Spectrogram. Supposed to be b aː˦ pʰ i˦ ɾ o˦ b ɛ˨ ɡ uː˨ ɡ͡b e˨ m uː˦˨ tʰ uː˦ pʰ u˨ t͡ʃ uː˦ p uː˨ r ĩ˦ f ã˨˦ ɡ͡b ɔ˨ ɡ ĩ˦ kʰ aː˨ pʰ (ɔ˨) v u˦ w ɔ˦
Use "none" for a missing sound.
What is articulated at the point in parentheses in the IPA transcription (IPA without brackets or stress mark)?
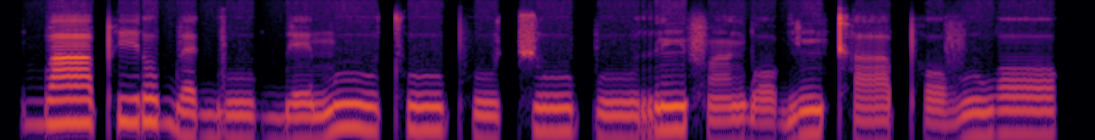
ɔ˨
